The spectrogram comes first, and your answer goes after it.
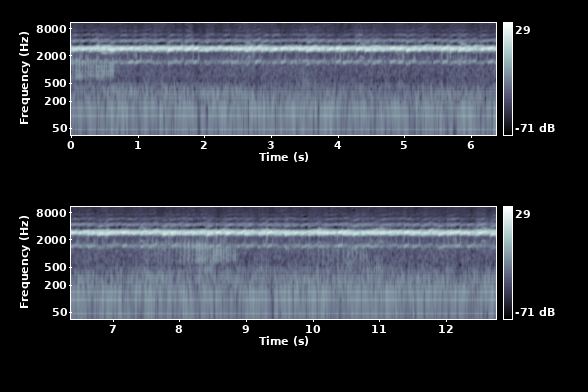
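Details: Early-spring night at a frog pond where a mass of spring peepers keeps up a shrill, unbroken piping chorus. Short lower, grating calls break in near the start and again around the middle.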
